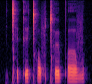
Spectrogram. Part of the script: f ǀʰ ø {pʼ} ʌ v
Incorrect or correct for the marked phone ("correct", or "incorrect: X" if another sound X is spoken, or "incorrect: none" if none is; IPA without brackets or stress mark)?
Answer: correct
